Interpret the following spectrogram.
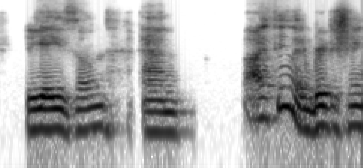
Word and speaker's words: liaison: So in British English, it's liaison. While in American English, they follow more the French pronunciation.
